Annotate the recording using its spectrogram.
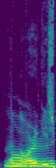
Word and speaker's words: Norge: Norge. Norge. Norge. Norge. Yeah, like Norge. That. Like the, you have to say it like the Swedish Norge.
